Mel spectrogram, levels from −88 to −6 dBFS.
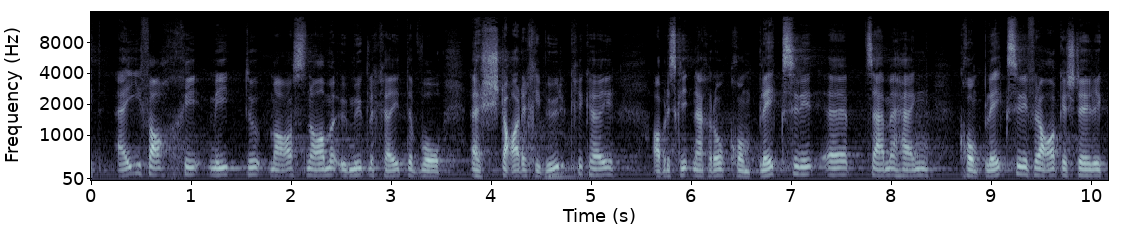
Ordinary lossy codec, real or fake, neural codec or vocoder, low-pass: none; real; none; 14.4 kHz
